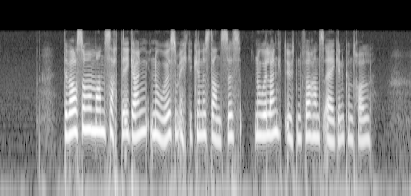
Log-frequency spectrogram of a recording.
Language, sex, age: Norwegian, female, 23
